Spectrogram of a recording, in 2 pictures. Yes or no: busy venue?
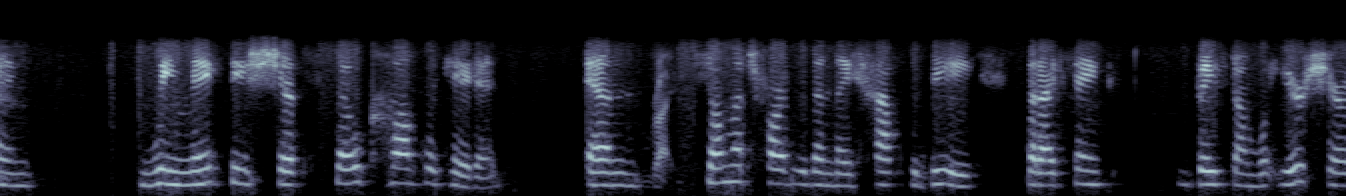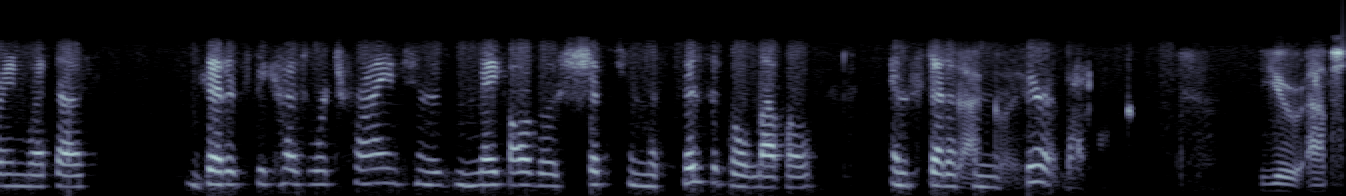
no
